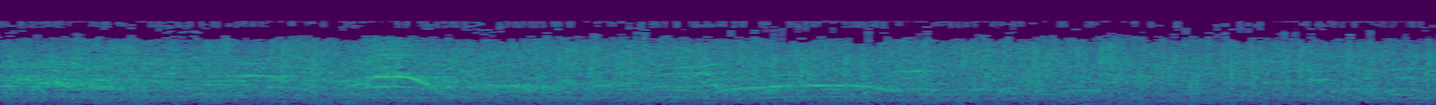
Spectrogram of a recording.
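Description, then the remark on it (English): A church audience shouting together, a dense, continuous roar of many voices with rising and falling cries, staying loud and steady throughout with no single speaker standing out. “Now, I don't want you to quit shouting. Please don't quit shouting.”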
